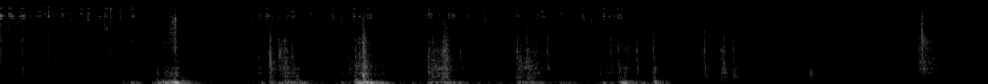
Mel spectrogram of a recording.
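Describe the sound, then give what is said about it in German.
A key jangles and scrapes as it turns twice in a lock at 7 in the evening, a run of metallic bursts with dull knocks underneath, followed by a few small, sparse clicks as it settles. “Es war 7 Uhr abends und der Schlüssel drehte sich 2-mal im Schloss.”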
